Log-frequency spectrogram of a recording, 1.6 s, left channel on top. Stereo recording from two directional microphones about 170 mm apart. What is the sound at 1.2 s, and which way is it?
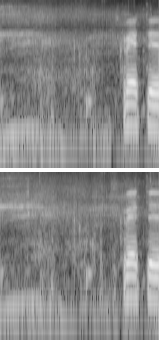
Speech, 15° left (ahead or behind).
